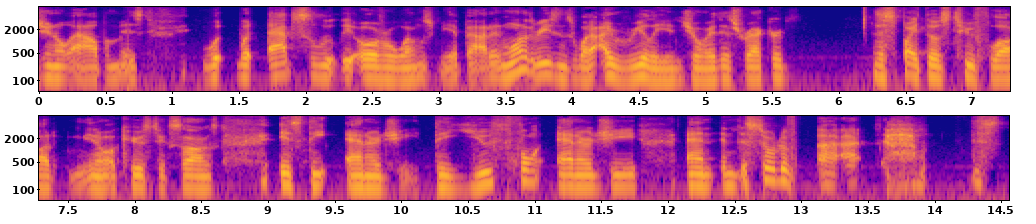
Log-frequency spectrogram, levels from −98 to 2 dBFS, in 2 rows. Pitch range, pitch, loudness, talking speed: 110-125 Hz, 120 Hz, -20 LUFS, 170 wpm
